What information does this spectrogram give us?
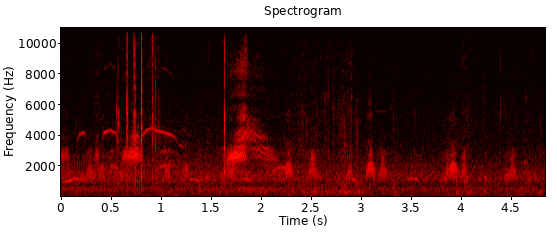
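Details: Crested Duck on the Coyle River estuary, Santa Cruz, Patagonia, Argentina, recorded during 18 June monitoring: two loud, harsh nasal calls about a second apart, then softer scattered notes and quiet background chatter.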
